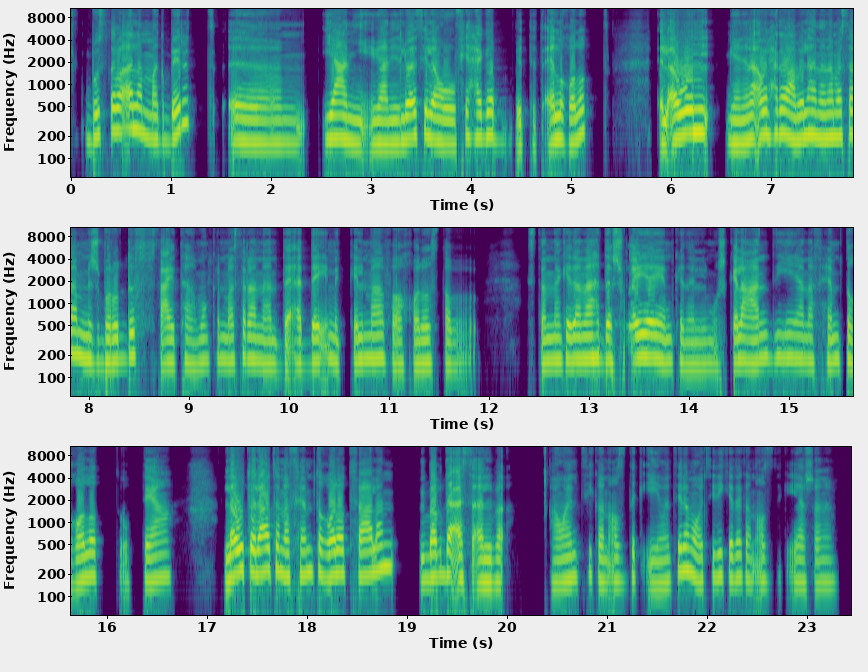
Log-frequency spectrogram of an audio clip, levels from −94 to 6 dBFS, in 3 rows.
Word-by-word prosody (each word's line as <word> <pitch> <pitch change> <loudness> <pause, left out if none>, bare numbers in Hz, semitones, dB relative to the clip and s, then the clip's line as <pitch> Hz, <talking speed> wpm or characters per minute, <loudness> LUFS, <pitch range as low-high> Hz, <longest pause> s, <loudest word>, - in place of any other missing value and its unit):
بُصّ 195 +3 -2
بقى 240 +1 +5
لمّا 210 -7 +1
كبرت 220 - 0 0.3
آمم، 165 -1 0 0.2
يعني 180 -4 +2
يعني 165 0 +2
دلوقتي 195 +4 +4
لو 170 -4 +4
في 210 +6 -4
حاجة 200 +1 +1 0.2
بتتقال 175 +5 0
غلط، 180 +6 -2 0.5
الأول 230 +5 +6 0.2
يعني 165 -1 +1
أنا 190 - +4
أول 210 +3 +3
حاجة 225 +2 0
باعملها 205 0 +4
إن 210 - +2
أنا 195 +1 +3
مثلًا 210 +1 +2
مش 180 -5 0
بارُد 170 +3 0
في 200 - -6
ساعتها 160 -1 -2
ممكن 170 +2 -7
مثلًا 170 -1 -2
أتض 155 -3 -6
أتضايق 160 +2 -1
من 180 - -3
الكلمة 180 +4 -2
فخلاص 160 -2 -3
طب 145 - -8 0.6
أستنى 170 +2 -2
كده 175 +1 +2
أنا 180 +1 +3
أهدا 175 -1 +1
شوية 180 +6 +3
يمكن 165 -4 0
المشكلة 150 +3 -3
عندي 185 +3 -2
أنا 175 -1 -4
فهمت 170 +1 -5
غلط 180 +4 0
وبتاع، 170 +4 -3 0.5
لو 190 +7 +6
طلعت 220 0 +4
أنا 205 -4 +2
فهمت 205 +3 -2
غلط 205 +2 +3
فعلًا 215 +6 +2 0.3
بأبدأ 190 +4 +3
أسأل 155 -2 +1
بقى: 160 0 -3 0.5
هو 155 +1 -2
أنتِ 180 +3 -5
كان 165 -5 -3
قصدِك 165 +2 -8
إيه، 150 +1 -5
هو - - -4
أنتِ 160 +7 -9
لمّا 225 -4 +3
قلتِ 165 +1 -5
لي 190 +1 -2
كده 185 -1 -2
كان 175 -2 -7
قصدِك 165 +2 -10
إيه 160 - -6
عشان 155 0 -8
180 Hz, 180 wpm, -12 LUFS, 165-195 Hz, 0.6 s, الأول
